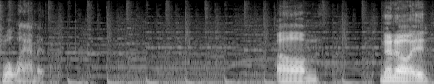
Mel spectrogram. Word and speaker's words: Willamette: anyone to know how to say it it's Willamette um no no it like we've got so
